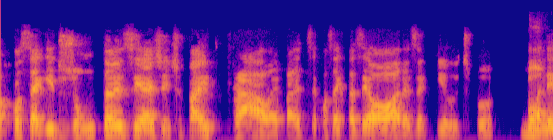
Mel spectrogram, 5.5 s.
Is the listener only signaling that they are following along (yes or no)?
no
